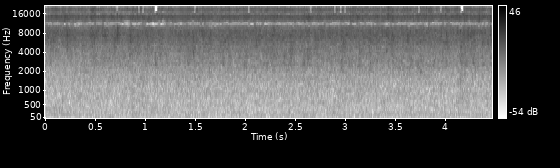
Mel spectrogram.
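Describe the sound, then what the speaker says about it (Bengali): Rain falls on a Monday in Canada as a steady, even hiss of drops hitting surfaces, unbroken and moderately loud with no other sounds. "বৃষ্টিটা অনেকটা কমে গেছে, না হলে একটু জোরে বৃষ্টি হচ্ছে"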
